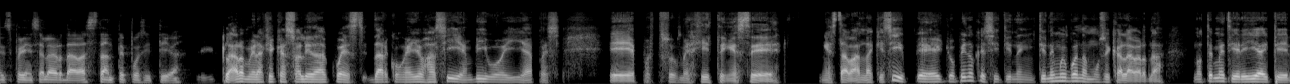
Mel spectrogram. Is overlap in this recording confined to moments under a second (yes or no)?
yes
